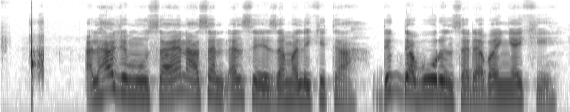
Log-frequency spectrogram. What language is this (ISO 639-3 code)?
hau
